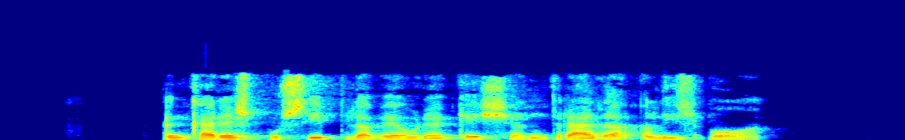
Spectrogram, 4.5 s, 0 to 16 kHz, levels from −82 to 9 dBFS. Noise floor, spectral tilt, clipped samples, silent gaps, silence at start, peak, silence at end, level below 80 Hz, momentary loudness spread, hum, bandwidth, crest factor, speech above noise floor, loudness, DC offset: -84 dBFS; -4 dB/octave; under 0.1%; none; 0.8 s; 0 dBFS; 0.75 s; -60 dBFS; 7 LU; none; 8 kHz; 18 dB; 67 dB; -17 LUFS; under 0.1%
